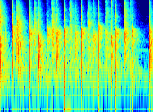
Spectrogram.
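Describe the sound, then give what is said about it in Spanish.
Sparse audience applause on a program, made of sharp, distinct hand claps in a fairly regular rhythm, many separate claps with brief gaps rather than a dense roar. “Forte aplauso tamén para Xavier Loureiro, por favor.”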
